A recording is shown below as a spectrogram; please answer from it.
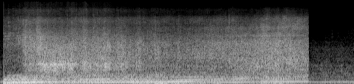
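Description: A Ford Raptor pickup truck's V8 engine accelerates hard, a loud, close, rising roar with climbing harmonic tones that cuts off sharply near the end and leaves a lower idle hum.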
